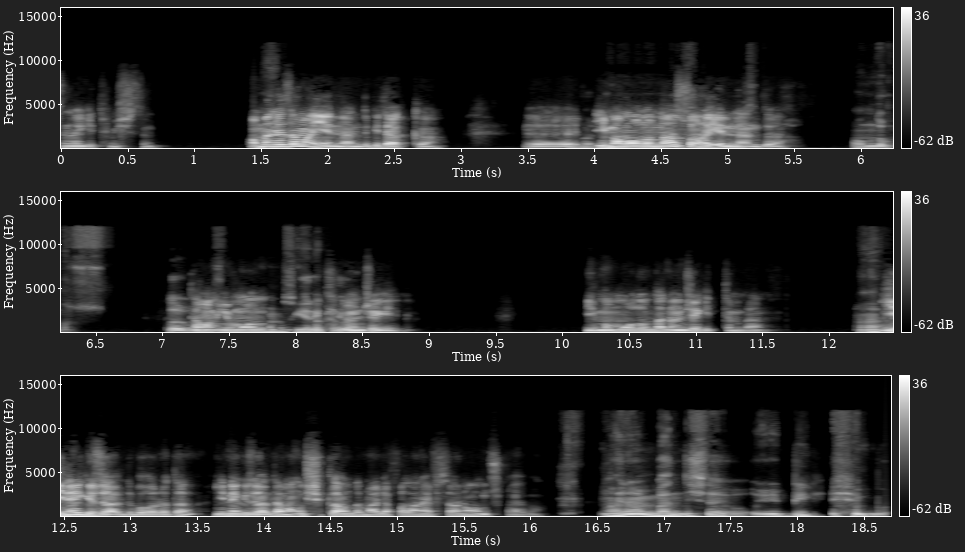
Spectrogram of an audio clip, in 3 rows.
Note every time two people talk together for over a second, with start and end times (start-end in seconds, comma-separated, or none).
3.8-5.5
